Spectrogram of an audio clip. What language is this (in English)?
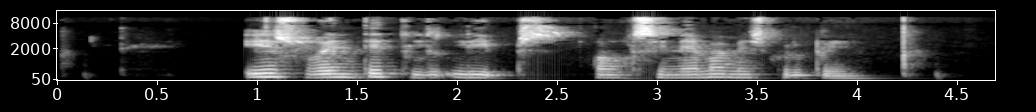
Catalan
